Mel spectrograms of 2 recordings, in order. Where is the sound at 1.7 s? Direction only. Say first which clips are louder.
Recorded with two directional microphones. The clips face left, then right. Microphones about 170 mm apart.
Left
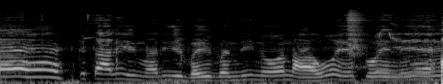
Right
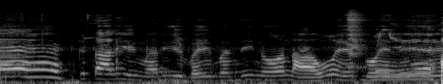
Left 8 dB; 45° left (ahead or behind).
